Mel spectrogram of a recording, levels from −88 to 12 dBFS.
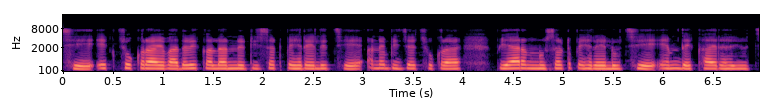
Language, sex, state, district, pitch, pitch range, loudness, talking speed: Gujarati, female, Gujarat, Valsad, 230 Hz, 220-240 Hz, -16 LUFS, 180 wpm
